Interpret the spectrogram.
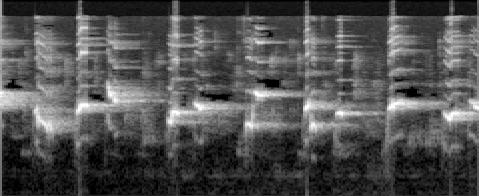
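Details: Yellow-vented bulbul singing in ropel style: clear whistled notes, with some dropping in pitch and others held level, spaced about half a second apart in a slower, deliberate sequence.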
